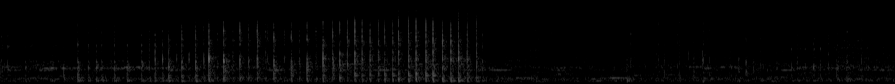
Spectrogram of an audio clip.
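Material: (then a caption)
Coated paper. Fingertips and short nails tap, scratch and rub across the glossy coated paper cover of a car magazine lying flat on a dark table. For about five seconds, quick, bright, crisp taps land in an uneven rhythm. Then the sound shifts to a softer, steady papery scratching and rubbing with lighter taps scattered through it.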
